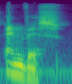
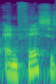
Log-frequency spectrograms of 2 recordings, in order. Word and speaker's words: Enfys: It's actually pronounced Envis, not Enfys. It's more like a V.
